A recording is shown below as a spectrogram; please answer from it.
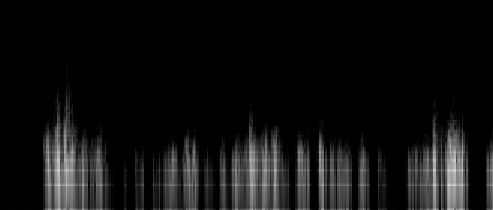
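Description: Irregular dull, low bumps and scrapes from writing with a stylus on a pen tablet, carried into the microphone, with dead-silent gaps between them.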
